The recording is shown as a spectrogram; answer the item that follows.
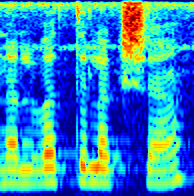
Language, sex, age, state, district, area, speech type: Kannada, female, 30-45, Karnataka, Bidar, urban, spontaneous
